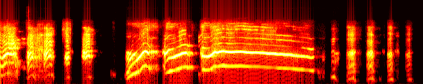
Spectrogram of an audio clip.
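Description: Loud, close chicken clucking in quick bursts, broken by a rooster's long rising crow, then more rapid clucks.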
